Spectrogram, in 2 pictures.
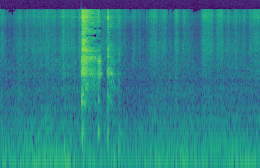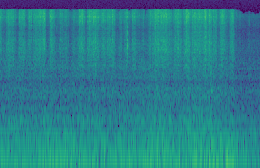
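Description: A car engine hums steadily with low road rumble from inside the car.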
